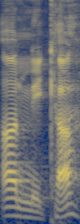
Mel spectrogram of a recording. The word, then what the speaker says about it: Annika: know sis sister and then you can say my name because that's swedish you say like dad said it annika yes that's how we say it so today i always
